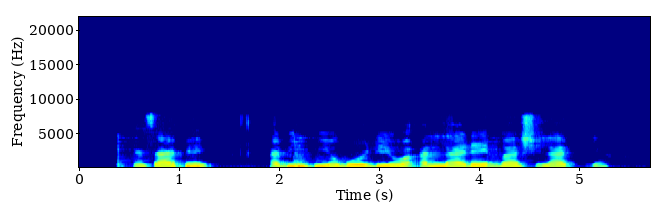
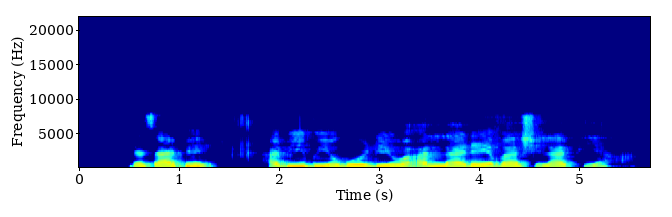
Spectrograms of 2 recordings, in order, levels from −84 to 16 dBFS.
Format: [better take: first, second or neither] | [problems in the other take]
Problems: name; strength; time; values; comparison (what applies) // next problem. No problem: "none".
second | noise reduction (neural mask model DeepFilterNet 3)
